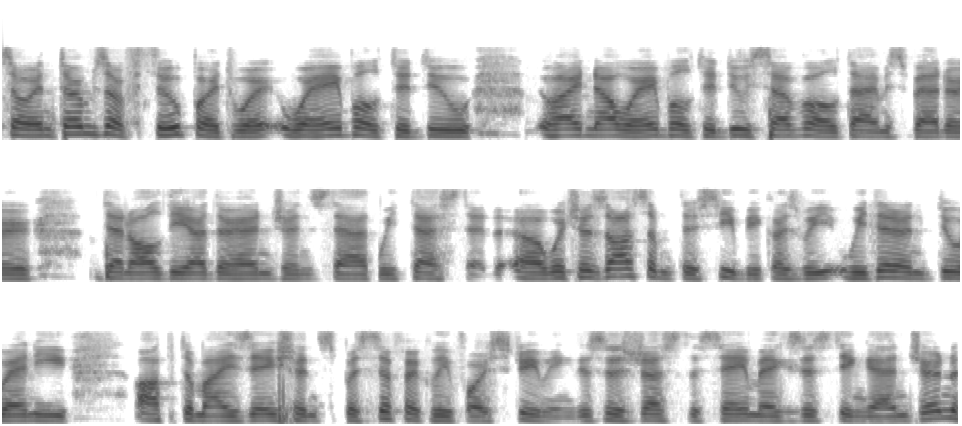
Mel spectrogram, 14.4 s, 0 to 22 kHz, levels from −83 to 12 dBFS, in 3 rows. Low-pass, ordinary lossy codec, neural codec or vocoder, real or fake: 5.4 kHz; AAC, 48 kbps; none; real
